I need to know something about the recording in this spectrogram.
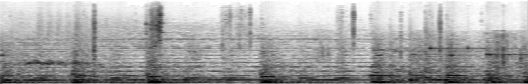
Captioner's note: dramatic music; blade scrapes; dramatic music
